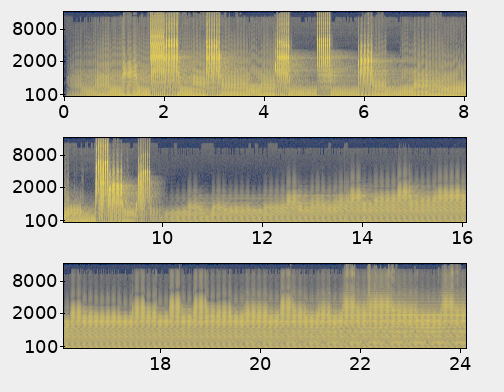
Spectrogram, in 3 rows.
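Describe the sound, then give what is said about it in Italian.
A vintage VCS3 analog synthesizer plays a dense run of pulsing, distorted electronic tones. It then settles into a loud, sustained buzzing drone rich in overtones, with occasional small blips flickering over it. “Questo è il suono di un VCS3 usato da uno youtuber appassionato di vecchi sintetizzatori.”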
